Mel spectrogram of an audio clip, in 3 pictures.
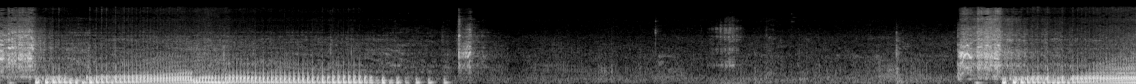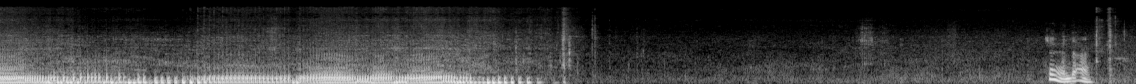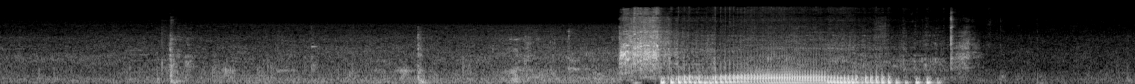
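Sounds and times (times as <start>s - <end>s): motorcycle engine running: 0.0s - 4.6s, 10.0s - 17.0s, 29.0s - 32.2s.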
